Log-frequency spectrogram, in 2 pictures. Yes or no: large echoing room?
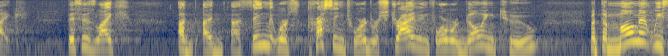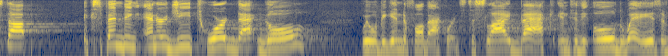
yes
